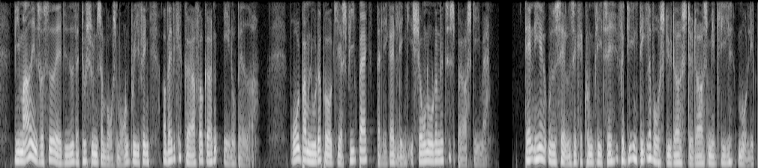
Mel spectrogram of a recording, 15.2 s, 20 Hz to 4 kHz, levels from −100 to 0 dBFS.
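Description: Nothing technically wrong can be heard in this speech recording: the signal stays intact and continuous throughout.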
